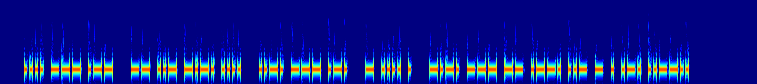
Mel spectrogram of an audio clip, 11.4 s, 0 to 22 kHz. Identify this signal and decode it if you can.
Morse code, heard as a keyed tone, about 32 wpm, 700 Hz. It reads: HOW MUCH FOR THE COMPUTER?
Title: Sentences from Top 1000 Words - Review Part 3 - 30wpm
